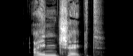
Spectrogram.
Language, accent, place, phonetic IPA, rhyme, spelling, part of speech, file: German, Germany, Berlin, [ˈaɪ̯nˌt͡ʃɛkt], -aɪ̯nt͡ʃɛkt, eincheckt, verb, De-eincheckt.ogg
- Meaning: inflection of einchecken: 1. third-person singular dependent present 2. second-person plural dependent present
